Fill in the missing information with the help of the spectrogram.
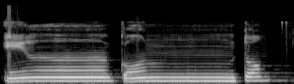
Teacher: پھر آگے پھر نون ساکن کے بعد آگے تا ہے، تو دونوں پہ ہم نے اخفاء کا قاعدہ کرنا ہے، یعنی غنہ کر کے پڑھیں گے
